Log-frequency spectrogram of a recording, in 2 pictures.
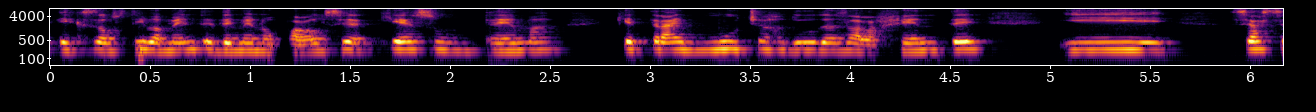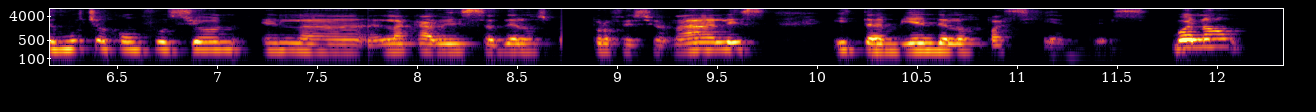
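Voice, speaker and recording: A woman's voice: medium pitch, darkish tone. A woman from Brazil with a Brazilian Portuguese accent, a gynecologist giving a webinar lecture in an earnest, emphatic way. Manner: earnest, emphatic, asks and answers own questions.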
